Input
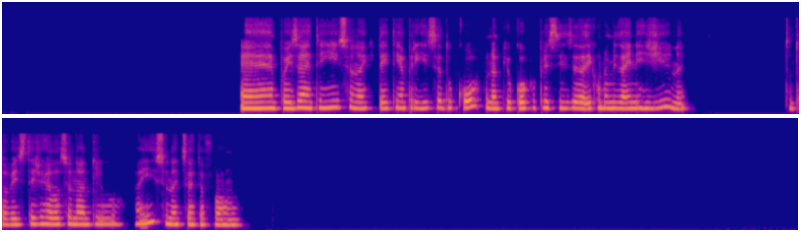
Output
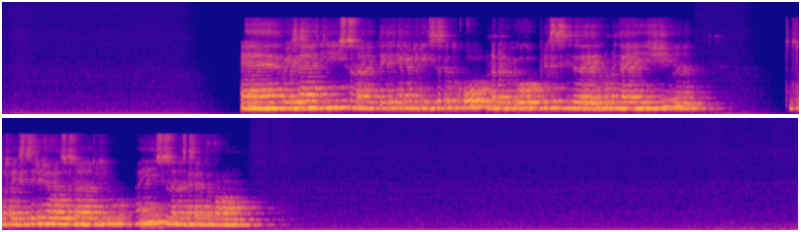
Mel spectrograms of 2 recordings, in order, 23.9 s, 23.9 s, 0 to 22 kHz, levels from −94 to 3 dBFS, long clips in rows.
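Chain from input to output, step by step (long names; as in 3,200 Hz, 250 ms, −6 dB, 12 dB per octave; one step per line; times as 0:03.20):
reversed playback
upward compression, threshold −42 dBFS
reversed playback
dense smooth reverb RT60 0.94 s, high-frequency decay 0.4×, pre-delay 80 ms, DRR −4 dB
level +3 dB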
